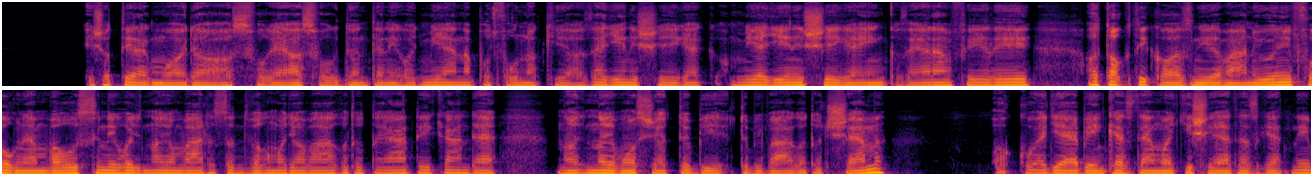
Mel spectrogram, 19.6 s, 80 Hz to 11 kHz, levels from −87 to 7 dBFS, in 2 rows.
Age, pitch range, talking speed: 30-49, 105-120 Hz, 160 wpm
